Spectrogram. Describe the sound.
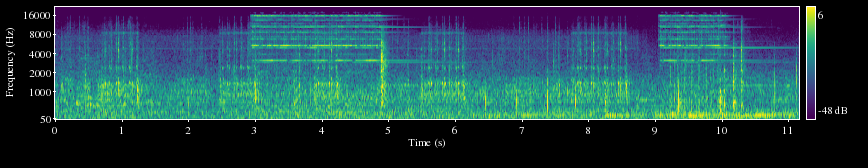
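A telephone rings for a collect call to a household, its high, metallic ringing coming in repeated bursts separated by short gaps over a low, steady background.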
